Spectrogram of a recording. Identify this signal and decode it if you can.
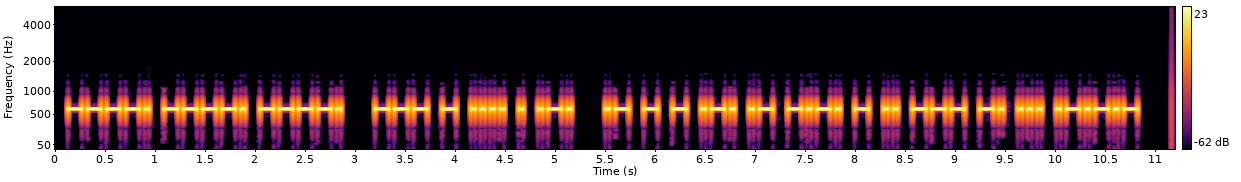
Morse code, heard as a keyed tone, about 25 wpm, 600 Hz. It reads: 999 OTHER ATTRACTIONS.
